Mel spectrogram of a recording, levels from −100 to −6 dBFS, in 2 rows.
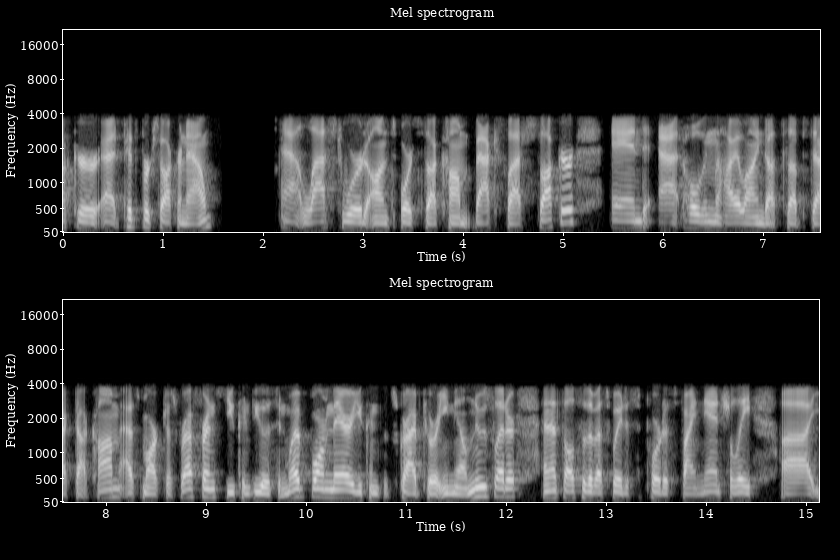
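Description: No technical faults can be heard in the speech, which carries the narrow, telephone-like band of G.711 coding, roughly 200 Hz to 3.4 kHz.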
